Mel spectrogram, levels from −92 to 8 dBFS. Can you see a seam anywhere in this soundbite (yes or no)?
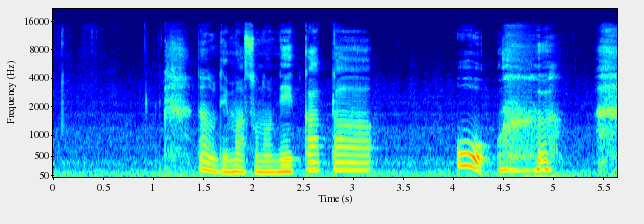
no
